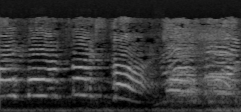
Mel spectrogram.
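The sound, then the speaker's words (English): A surging crowd of marchers continuing the march down Broad Street in Bridgeport shouts and chants together in loud, rising bursts, many raised voices blending into a roaring surge with brief dips between calls. “Then the now surging crowd continued the march down Broad Street.”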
